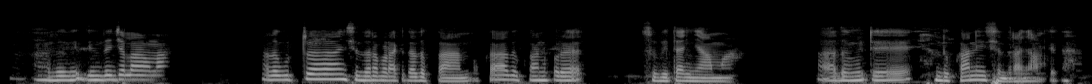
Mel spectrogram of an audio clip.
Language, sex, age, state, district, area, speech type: Santali, female, 60+, West Bengal, Bankura, rural, spontaneous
